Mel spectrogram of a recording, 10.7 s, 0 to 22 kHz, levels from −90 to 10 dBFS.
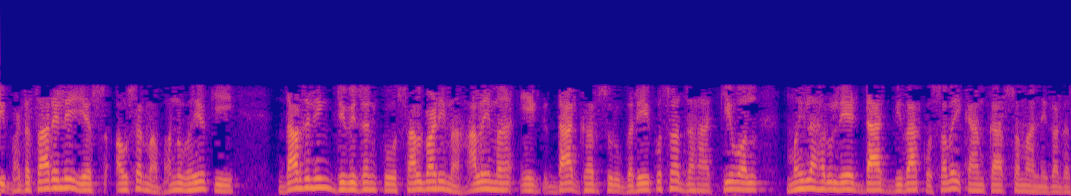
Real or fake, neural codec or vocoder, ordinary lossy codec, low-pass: real; none; none; 3.6 kHz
